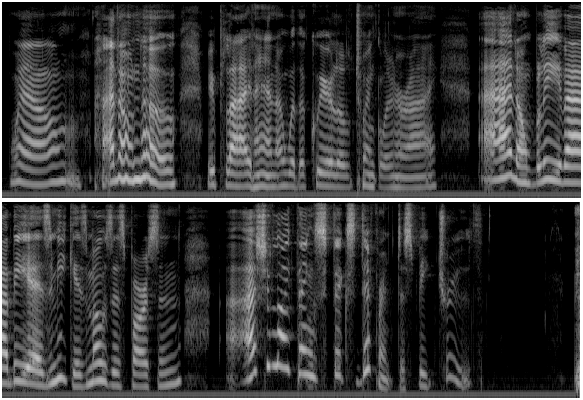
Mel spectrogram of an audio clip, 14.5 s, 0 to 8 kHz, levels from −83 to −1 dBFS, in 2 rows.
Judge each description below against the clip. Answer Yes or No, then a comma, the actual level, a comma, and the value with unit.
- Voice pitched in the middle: No, high, 220 Hz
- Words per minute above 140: No, slow, 135 wpm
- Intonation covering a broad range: Yes, wide, 6.3 semitones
